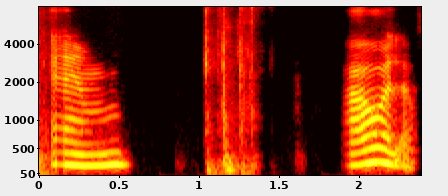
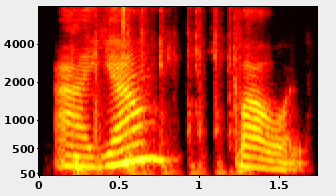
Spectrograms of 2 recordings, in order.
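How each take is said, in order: First: Said in the usual way. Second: "I am" said as two full, separate words; emphatic uncontracted I AM. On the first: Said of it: "I'm not gonna say". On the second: Shown as a demonstration. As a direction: give "am" its full vowel, then let the name fall. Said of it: "not contracted, it's emphasizing".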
